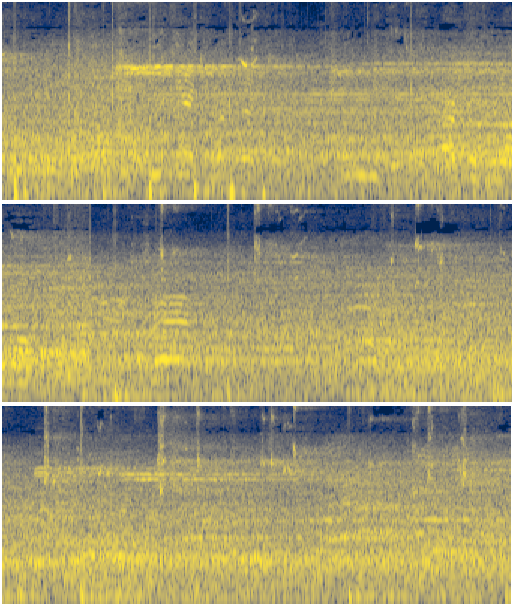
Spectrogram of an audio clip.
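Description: Basketball bouncing on a hardwood gym floor during a game, with players and spectators talking over the echo of a large hall.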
